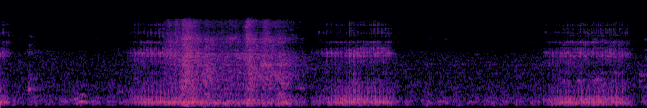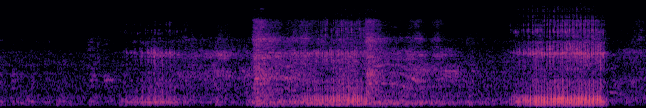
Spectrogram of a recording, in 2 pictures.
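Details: Person snoring while asleep on a recliner: rough, rattling snores recurring in a steady rhythm, each with a soft breath between, in a quiet room; ordinary snoring.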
